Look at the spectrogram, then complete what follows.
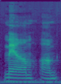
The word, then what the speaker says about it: ma'am: it's written this way we just say ma'am just the same as a word like ham or scam with the a vowel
